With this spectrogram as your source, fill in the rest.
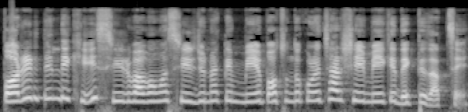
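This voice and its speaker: A woman narrating a movie recap in a lively storytelling way, reading every character's dialogue in her own voice. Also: sits high, fast talker, soft background music.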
